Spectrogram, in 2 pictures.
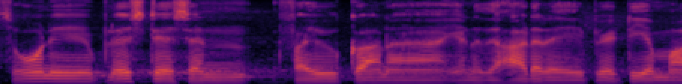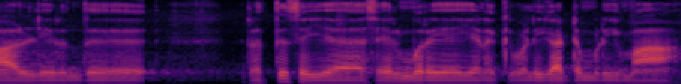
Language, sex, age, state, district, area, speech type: Tamil, male, 30-45, Tamil Nadu, Thanjavur, rural, read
